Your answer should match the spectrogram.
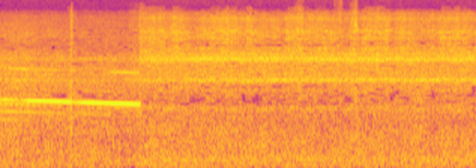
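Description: A military jet plane roars steadily at a distance, a broad sustained engine rumble with a thin high whine briefly fading early on, no voices.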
